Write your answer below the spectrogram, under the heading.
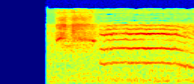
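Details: Calico cat giving a single drawn-out meow, starting higher and settling into a long, steady, slightly falling tone with rich overtones, loud and close.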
